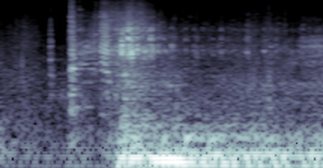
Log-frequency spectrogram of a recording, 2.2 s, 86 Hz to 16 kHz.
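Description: Ford Mustang V8 being started: a brief crank about half a second in, then it catches with a loud rise in revs and settles into a steady idle.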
